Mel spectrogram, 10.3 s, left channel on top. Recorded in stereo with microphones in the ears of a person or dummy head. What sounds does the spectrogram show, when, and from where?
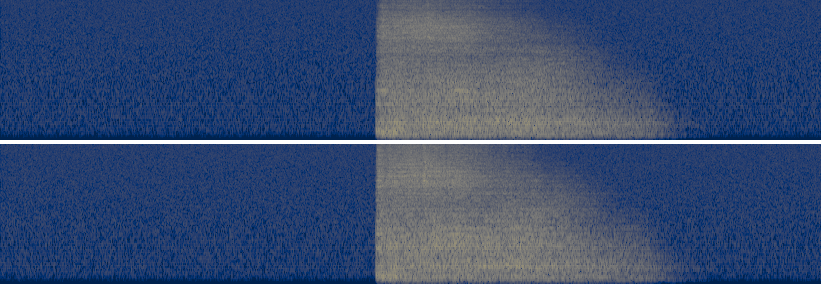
4.7 s an explosion: 65° right (ahead or behind), 3.5 m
